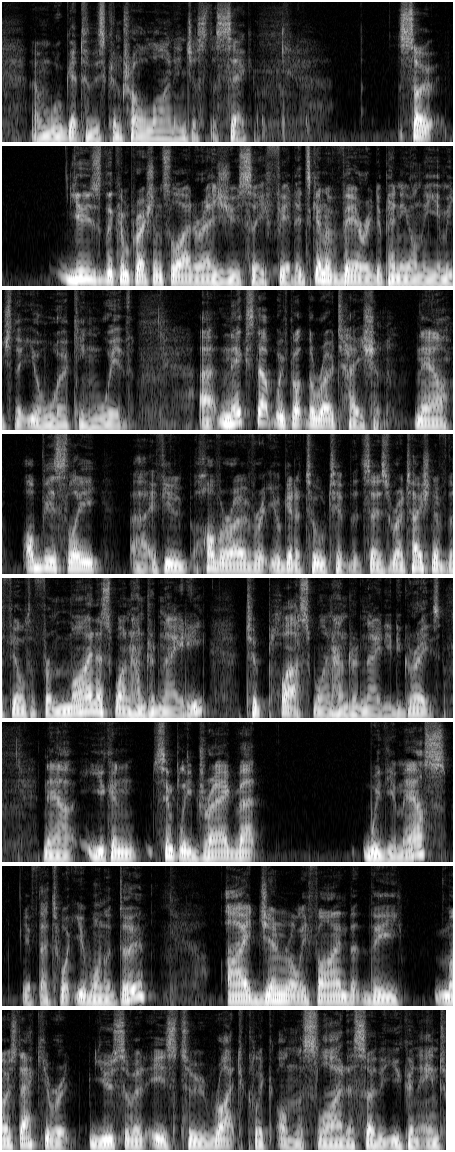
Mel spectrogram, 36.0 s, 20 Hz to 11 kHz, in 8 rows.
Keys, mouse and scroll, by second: 24.2-31.7 drag, 33.3 right click.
